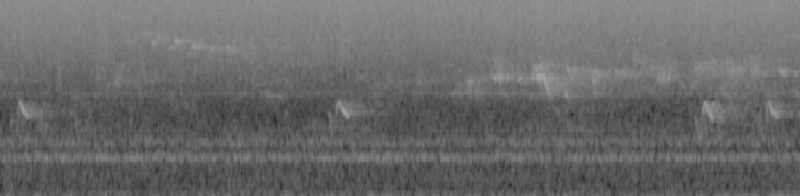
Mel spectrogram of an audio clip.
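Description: Faint outdoor ambience with a steady hum, over which a bird gives short, high, down-slurred chirps: one right at the start, one around three and a half seconds in, and two near the end, with a longer falling call in the middle.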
